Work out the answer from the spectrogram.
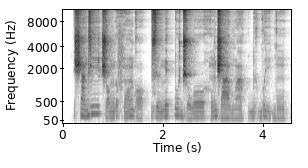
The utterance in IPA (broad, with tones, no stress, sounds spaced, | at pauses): ʃ ã˧ d iː˦ t͡ʃ ɔ˨ ŋ ə˧ f ɔ̃˨˦ ɡ ɔ˨ | z ɨ˨ n e˦ k͡p u˦ d͡ʒ o˨ w oː˧ h ũ˨˦ d͡ʒ aː˨ ɡʷ ã˨ | ɓ ɨ˧ ɡʷ iː˦˨ ɡ ũ˨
